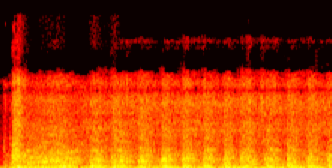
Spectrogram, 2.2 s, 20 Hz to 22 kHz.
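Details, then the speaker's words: Ford F-150 300 straight six towed in with no-start, new distributor, plugs and wires: steady even cranking that never fires; no spark from failed ignition control module, suspected overheated from missing screw to heat sink. "they're complaining about a no-start so before i do anything let's see if it does not start"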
